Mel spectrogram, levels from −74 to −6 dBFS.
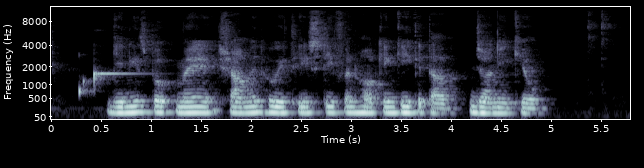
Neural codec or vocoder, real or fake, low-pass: none; real; 10.8 kHz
